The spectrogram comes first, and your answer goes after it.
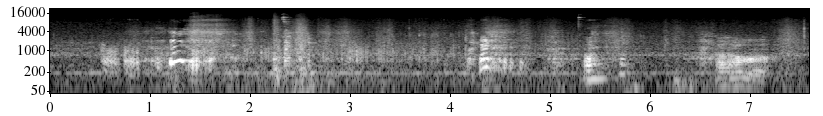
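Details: In the morning, a Weimaraner gives brief, high whines and yips in scattered bursts to rouse its owner from bed. A drowsy person mumbles sleepy protests between the calls, with rustling and faint music behind.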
